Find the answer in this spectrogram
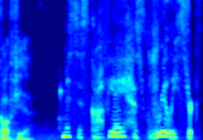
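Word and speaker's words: Escoffier: do the video tomorrow Mrs. Scofier has really her official name pronunciation Mrs. Cofier Mrs.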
